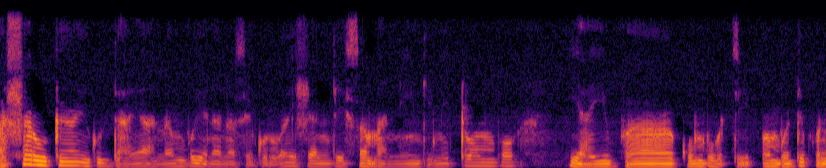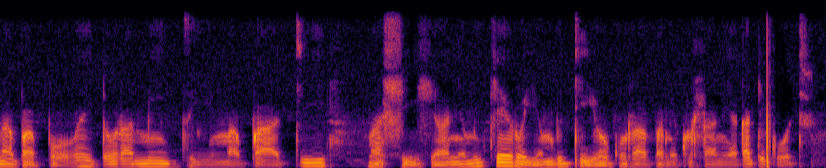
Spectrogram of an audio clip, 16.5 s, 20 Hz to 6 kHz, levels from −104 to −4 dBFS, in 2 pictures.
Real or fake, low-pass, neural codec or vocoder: real; 5.4 kHz; none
